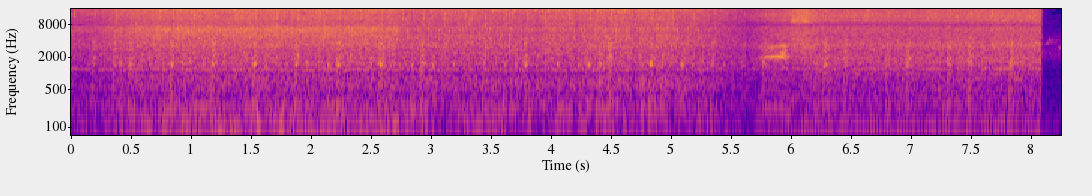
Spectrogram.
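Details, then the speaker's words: 2001 Jeep Cherokee XJ 4.0 six-cylinder, recently lifted, idling with a deep hollow clunk about three per second: rod knock, engine to be swapped. "but unfortunately now it has a rod knock yes that unmistakable clunking sound sounds like somebody playing drums on a home depot bucket"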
